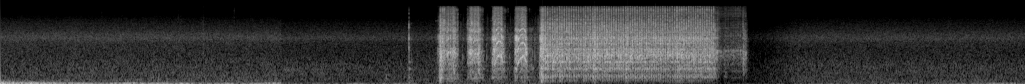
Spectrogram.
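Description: Cordless drill driving into a wooden board: a few short pulses of the motor, then a steady run of nearly two seconds that stops suddenly. Earlier a low rumble, as of wind on the microphone.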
